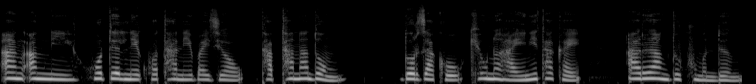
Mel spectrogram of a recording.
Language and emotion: Bodo, sad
